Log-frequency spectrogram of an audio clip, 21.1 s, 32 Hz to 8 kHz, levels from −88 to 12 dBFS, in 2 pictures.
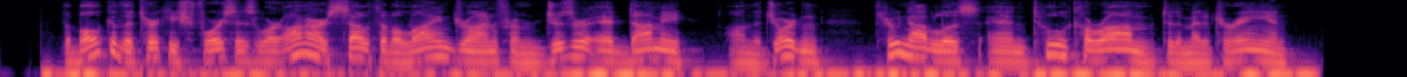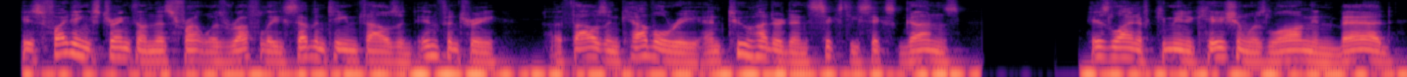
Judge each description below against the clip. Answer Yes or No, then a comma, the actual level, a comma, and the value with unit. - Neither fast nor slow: Yes, average, 150 wpm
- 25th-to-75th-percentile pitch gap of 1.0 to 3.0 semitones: No, average, 4.7 semitones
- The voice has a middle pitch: No, low, 105 Hz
